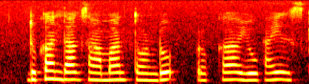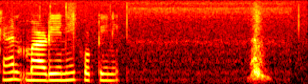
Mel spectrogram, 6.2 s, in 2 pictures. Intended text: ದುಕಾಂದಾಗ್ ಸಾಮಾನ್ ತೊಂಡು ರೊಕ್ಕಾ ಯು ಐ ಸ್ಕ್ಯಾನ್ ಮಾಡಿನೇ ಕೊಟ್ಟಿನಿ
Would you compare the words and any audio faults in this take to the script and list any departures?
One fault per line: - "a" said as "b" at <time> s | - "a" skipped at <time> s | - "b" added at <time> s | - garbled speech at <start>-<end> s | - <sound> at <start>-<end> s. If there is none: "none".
- whoosh at 5.6-5.9 s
